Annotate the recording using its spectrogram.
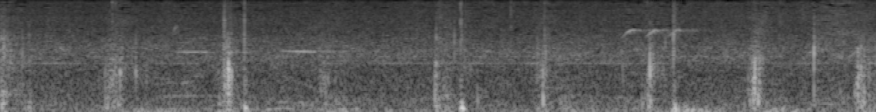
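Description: Footsteps on a dry dirt forest path strewn with leaves and twigs: irregular light crunches about every half second, walking pace.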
